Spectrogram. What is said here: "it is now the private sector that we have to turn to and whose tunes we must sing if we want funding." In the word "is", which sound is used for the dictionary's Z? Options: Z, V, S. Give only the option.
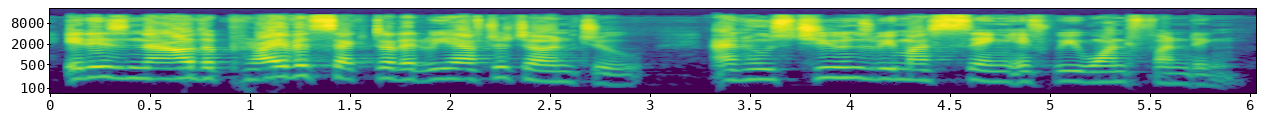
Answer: Z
